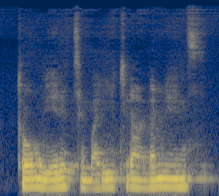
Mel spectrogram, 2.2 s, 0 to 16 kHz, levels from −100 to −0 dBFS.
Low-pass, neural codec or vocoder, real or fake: 14.4 kHz; codec, 44.1 kHz, 2.6 kbps, DAC; fake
